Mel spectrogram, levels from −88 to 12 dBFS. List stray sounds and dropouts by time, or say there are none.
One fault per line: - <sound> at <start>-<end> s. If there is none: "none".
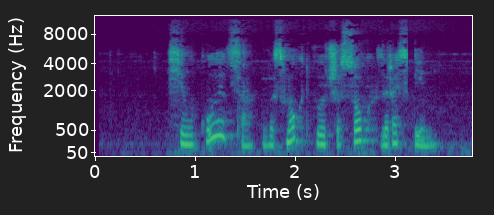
- dropout at 3.1-3.2 s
